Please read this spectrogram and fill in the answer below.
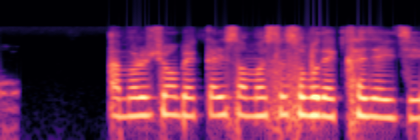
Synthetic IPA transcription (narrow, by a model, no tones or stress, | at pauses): amaɾot͡ɕɔbɛkːaɾiʃɔmosaʃɔbud̪ɛkʰːad͡ʑajt͡ɕʰi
